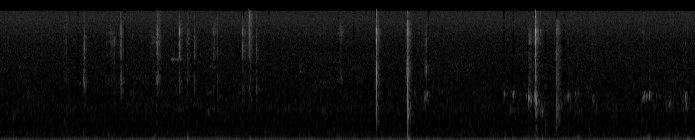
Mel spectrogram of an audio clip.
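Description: Long nails tap the orange plastic cap and the body of a small, apparently full HASK amber glass hair oil vial with a paper label. Sharp, brief clicks with bright, high ticks are scattered over a quiet background with a steady low hum, and each tap dies away almost instantly.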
